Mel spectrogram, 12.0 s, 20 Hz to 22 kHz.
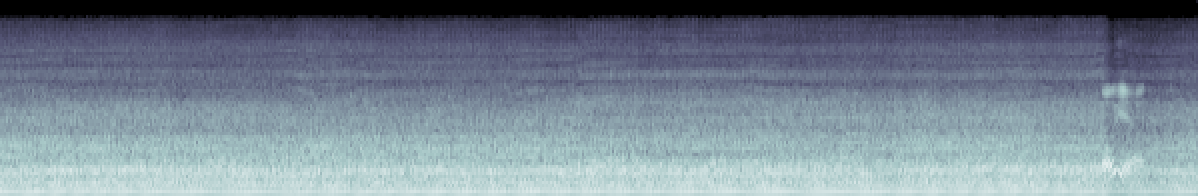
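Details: Craftsman LT1000 riding mower with a swapped-in opposed-twin engine, running after refueling and restarting; steady, even low rumble at idle with no knocks or misses; opposed twin runs smoothly, normal healthy idle.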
